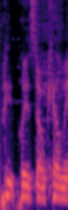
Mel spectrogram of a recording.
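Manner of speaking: normal talking voice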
